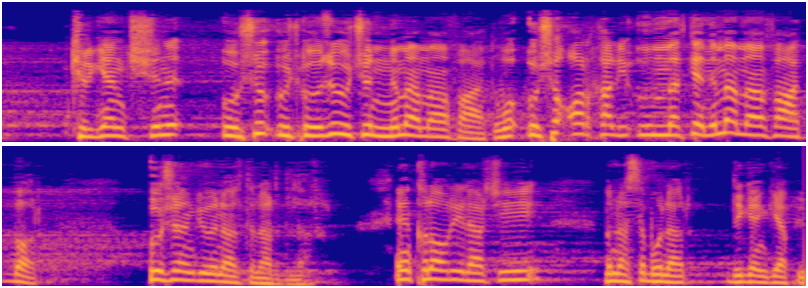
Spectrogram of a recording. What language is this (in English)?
Turkish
